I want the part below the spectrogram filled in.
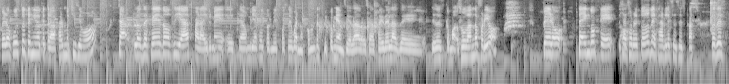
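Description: A woman's voice: on the low side, steady tone, a little fast, over music. A woman in her thirties with a Mexican accent, chatting frankly and casually on a podcast. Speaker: podcast co-host, mother. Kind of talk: casual chat.

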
